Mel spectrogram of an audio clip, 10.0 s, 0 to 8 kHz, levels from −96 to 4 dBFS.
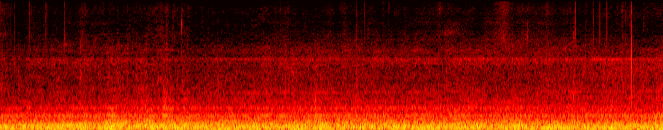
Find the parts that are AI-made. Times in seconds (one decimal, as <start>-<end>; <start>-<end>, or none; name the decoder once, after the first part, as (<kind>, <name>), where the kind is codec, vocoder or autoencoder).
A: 0.7-1.7 (codec, DAC); 4.0-9.0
